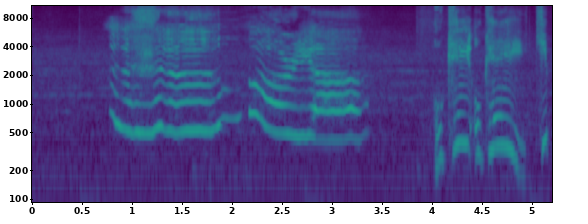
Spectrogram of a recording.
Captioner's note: sobs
